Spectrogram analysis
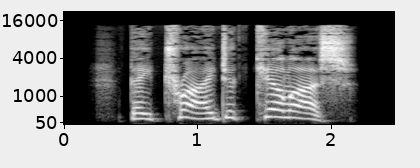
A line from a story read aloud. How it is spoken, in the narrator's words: as a lull hit, she shouted over the rest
